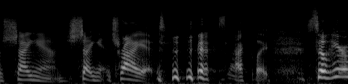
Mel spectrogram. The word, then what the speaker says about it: Cheyenne: is pretty tricky and i would call it xingyeong that's what i pronounced it and yes it was like you know cheyenne try it exactly so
